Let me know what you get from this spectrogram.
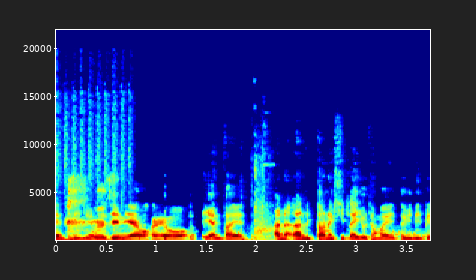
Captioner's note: laughs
